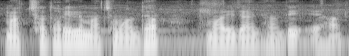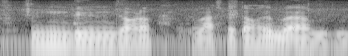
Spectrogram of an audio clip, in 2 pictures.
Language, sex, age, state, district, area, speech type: Odia, male, 18-30, Odisha, Ganjam, urban, spontaneous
